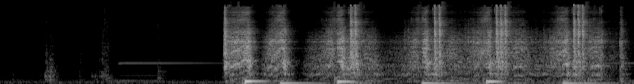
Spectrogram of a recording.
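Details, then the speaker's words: 1995 Plymouth Voyager 3.0 V6, first start attempt after timing work: the starter cranks in uneven surges with a few pops but won't start. Owner suspects wrong timing or a dead battery; the distributor was later reclocked because it fired too early or late. "Alright, good morning everybody. That's not good. Sounds like timing's wrong. What did I do wrong?"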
